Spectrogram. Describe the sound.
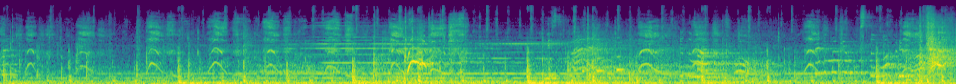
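Quick, rhythmic footsteps thud as someone runs up a flight of stairs, the rapid knocking steps mixed with voices talking over a busy background.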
